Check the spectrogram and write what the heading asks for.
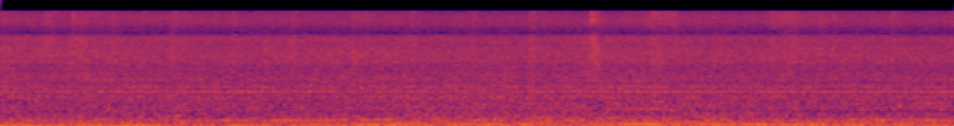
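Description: City bus heard from inside the passenger cabin: a steady low engine and road rumble as it drives, with a thin steady whine above it.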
